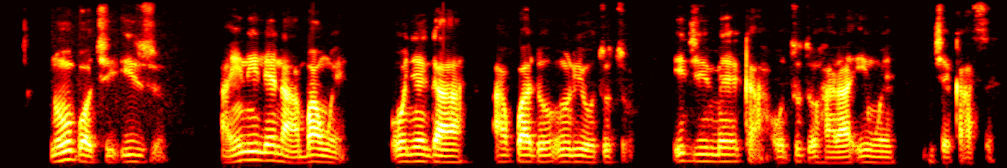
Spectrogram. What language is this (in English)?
Igbo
